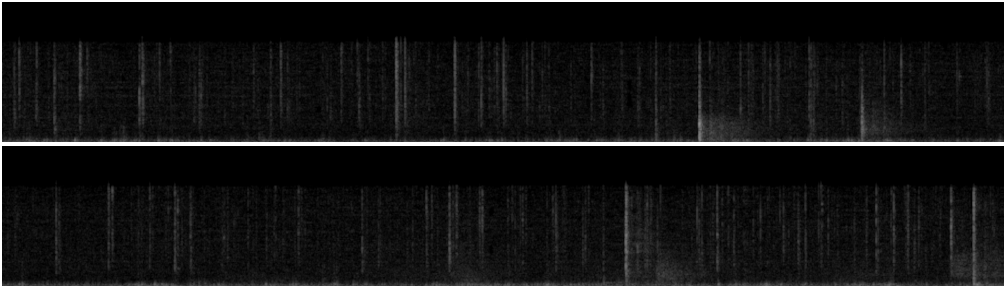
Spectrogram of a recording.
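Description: Fire crackling in a fireplace: a steady low rumble of flames with a few sharp pops, the loudest about three and a half seconds in.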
